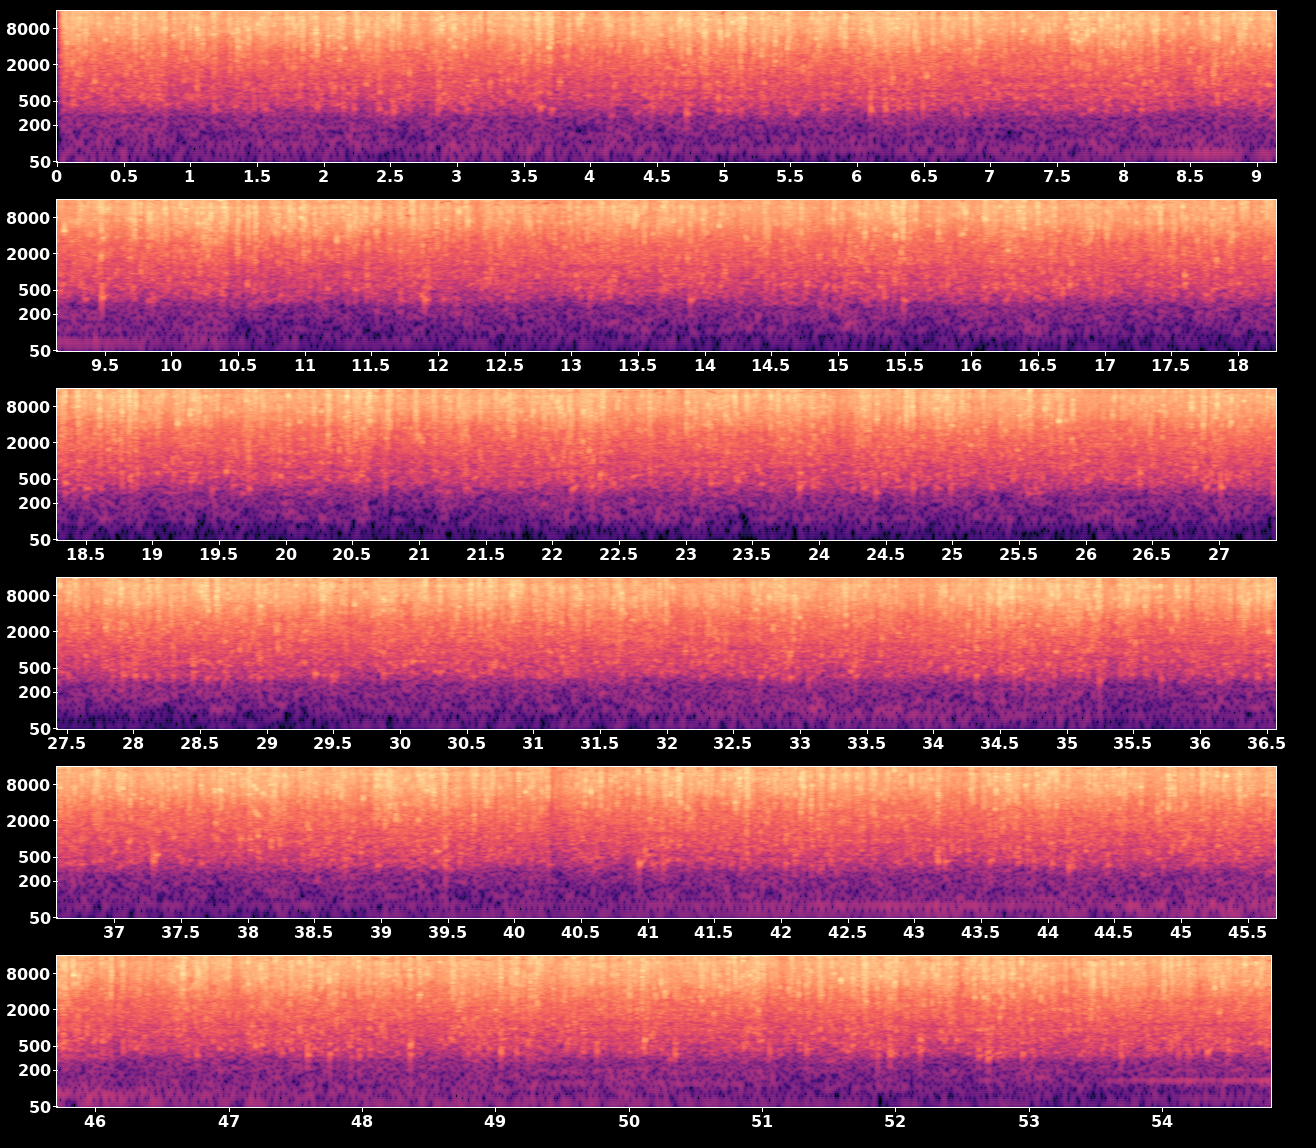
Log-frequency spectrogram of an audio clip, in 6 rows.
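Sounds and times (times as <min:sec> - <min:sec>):
running stream water at a pond: 0:00.0 - 0:54.8.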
